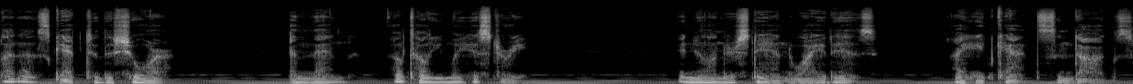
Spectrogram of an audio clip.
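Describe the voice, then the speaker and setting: A man uses a shaky, put-on character voice at a fairly slow pace. Long, frequent pauses break his speech over music in the background. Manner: trembling with passion.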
